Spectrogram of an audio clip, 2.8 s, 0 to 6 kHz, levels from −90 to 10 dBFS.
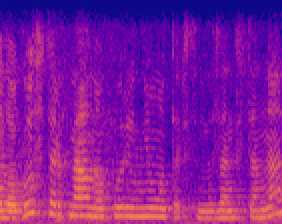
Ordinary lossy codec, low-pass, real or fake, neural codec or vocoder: Opus, 32 kbps; 5.4 kHz; real; none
